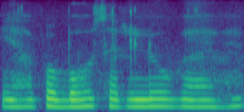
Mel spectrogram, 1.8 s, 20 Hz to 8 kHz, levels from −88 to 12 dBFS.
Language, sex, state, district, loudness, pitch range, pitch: Hindi, female, Bihar, Vaishali, -17 LUFS, 180-190 Hz, 185 Hz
